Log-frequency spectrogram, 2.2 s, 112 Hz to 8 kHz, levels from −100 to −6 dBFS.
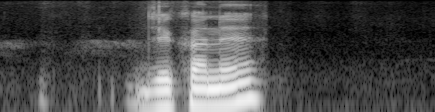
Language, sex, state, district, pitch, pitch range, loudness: Bengali, male, West Bengal, Paschim Medinipur, 130 Hz, 120-150 Hz, -17 LUFS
